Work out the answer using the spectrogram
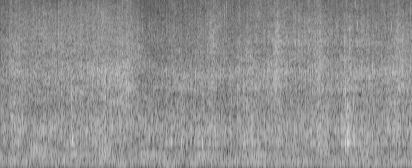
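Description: Frog pieces sizzling in a hot nonstick pan as they are stir-fried with a spatula, a steady hissing sizzle with light scraping from the stirring.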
